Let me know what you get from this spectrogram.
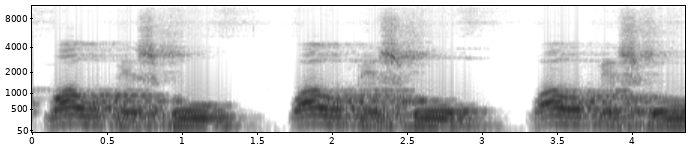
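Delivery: "ওয়াও পেশ উ" with the mouth rounded on "উ"; repeated spelling chant, "উ" said round; rounded vowel. Shown as a demonstration. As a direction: drill it evenly, rounding lips for "উ". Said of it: "মুখটা একটু গোল হবে".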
